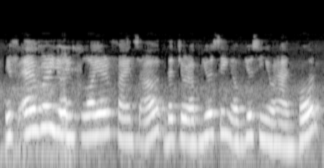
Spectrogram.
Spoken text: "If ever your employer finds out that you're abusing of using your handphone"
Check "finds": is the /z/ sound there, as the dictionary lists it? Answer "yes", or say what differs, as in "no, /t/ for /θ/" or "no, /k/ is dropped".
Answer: no, /s/ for /z/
